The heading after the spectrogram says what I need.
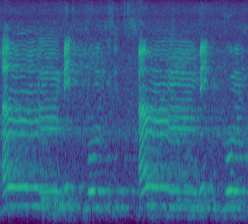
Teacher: jangan dipanjangkan nunnya, enggak, tapi langsung dimasukkan ke huruf, diikhfakan kepada huruf ba.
